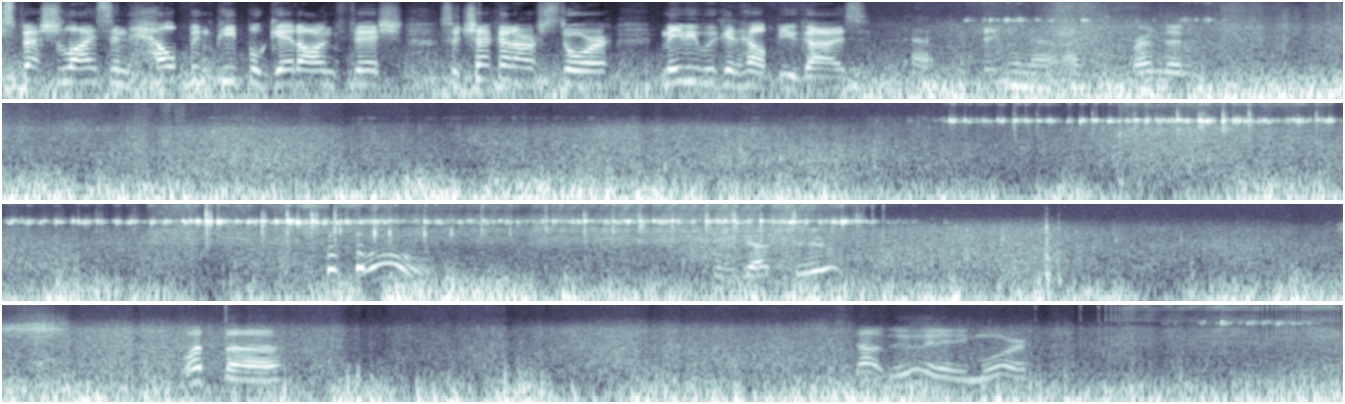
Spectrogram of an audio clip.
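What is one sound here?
Strong wind rumbles across the microphone outdoors.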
